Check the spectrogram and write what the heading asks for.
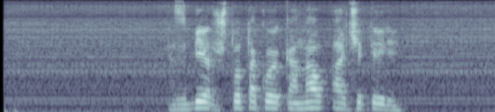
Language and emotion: Russian, neutral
